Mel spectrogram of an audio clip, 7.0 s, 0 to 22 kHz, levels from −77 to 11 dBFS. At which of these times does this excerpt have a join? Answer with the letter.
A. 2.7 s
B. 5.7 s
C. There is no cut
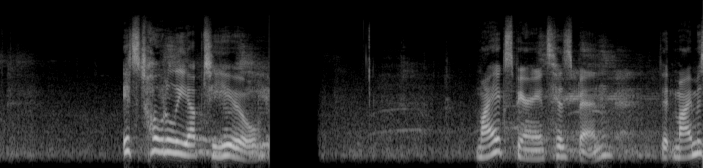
A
